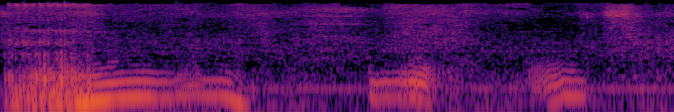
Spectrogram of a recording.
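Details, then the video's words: Alice, a pet fox, playing up indoors, gives a low harmonic whine that slides down and fades, followed by two shorter, wavering whines; the room is otherwise quiet. "Баловство лисы!!!"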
